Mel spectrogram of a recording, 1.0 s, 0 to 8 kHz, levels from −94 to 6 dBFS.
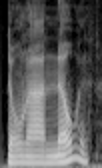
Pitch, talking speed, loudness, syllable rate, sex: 125 Hz, 235 wpm, -17 LUFS, 5.0 syllables/s, male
